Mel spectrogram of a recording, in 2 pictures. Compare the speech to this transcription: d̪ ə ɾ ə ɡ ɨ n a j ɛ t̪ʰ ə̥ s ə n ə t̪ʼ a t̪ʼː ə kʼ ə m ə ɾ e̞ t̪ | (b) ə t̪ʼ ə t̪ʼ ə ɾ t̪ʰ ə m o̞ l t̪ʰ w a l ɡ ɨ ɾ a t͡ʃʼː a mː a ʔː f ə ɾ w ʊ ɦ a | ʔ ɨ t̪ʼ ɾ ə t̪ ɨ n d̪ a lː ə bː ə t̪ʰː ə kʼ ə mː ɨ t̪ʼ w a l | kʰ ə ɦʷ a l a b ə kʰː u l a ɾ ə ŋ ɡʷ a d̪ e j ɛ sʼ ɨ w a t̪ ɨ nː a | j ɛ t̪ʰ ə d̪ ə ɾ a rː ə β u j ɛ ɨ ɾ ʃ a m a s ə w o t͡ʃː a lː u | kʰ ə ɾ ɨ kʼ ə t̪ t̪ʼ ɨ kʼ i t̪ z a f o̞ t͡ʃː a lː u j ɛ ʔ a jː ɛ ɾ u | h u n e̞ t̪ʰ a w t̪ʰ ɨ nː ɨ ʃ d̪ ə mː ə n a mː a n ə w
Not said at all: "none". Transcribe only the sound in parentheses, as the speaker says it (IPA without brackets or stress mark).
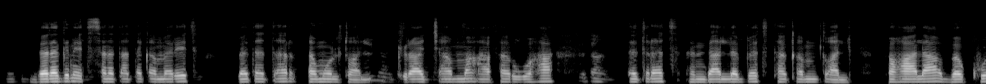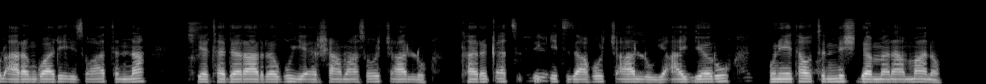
b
